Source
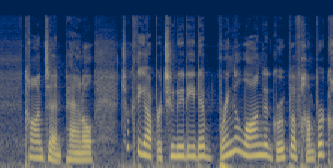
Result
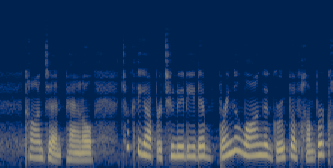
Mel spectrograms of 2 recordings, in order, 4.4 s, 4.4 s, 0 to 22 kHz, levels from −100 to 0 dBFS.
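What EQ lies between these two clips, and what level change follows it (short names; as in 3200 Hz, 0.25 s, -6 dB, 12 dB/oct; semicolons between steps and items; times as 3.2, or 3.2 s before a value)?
running mean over 36 samples; HPF 290 Hz 12 dB/oct; -4.0 dB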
